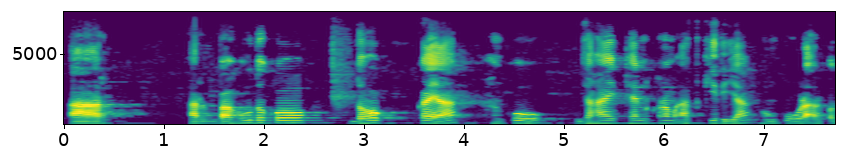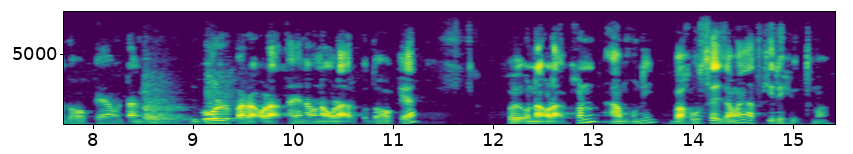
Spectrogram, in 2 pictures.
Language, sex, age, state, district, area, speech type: Santali, male, 18-30, West Bengal, Bankura, rural, spontaneous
